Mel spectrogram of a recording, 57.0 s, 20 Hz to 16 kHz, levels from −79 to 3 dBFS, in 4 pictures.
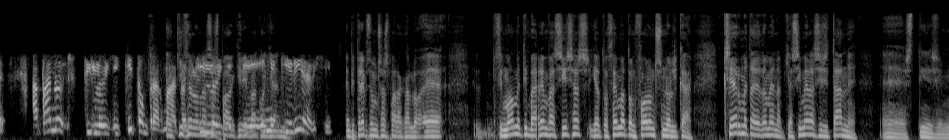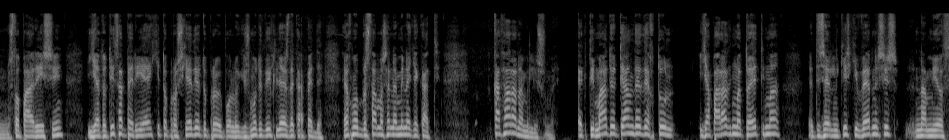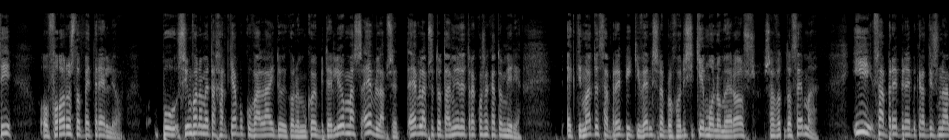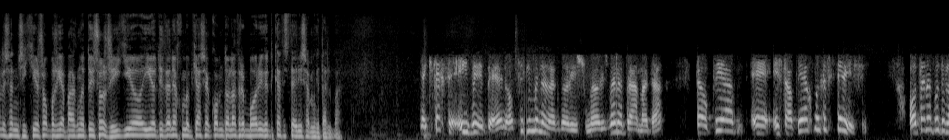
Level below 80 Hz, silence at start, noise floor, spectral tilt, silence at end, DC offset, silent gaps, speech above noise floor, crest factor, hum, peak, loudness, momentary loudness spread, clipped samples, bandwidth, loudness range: -50 dBFS; 0 s; -58 dBFS; -5 dB/octave; 0 s; under 0.1%; none; 31 dB; 18 dB; none; -10 dBFS; -27 LUFS; 9 LU; under 0.1%; 11.5 kHz; 3 LU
